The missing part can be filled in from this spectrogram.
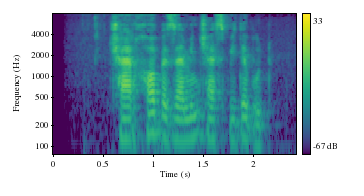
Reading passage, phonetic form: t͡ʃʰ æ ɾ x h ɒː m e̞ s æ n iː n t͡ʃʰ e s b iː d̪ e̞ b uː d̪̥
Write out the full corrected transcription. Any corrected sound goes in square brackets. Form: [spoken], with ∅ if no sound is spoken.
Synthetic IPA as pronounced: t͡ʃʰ æ ɾ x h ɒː [b] e̞ [z] æ [m] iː n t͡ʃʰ [æ] s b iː d̪ e̞ b uː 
